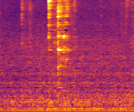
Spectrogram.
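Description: A spoon clinking a few times against a glass mixing bowl while stirring a chopped vegetable and grated cheese filling, the clearest clinks just under a second in.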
